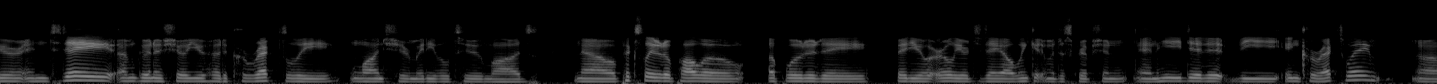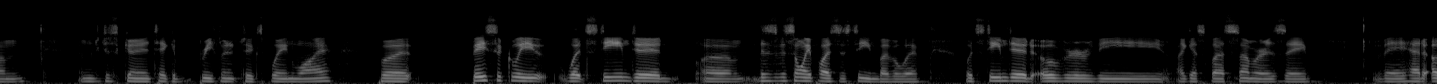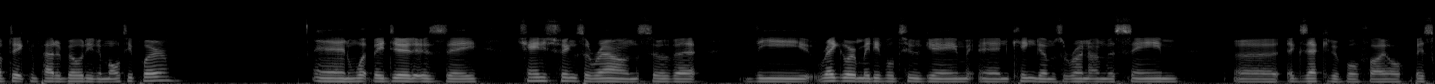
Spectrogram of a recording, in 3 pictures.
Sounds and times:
Speech: 0.0s - 30.6s, 31.8s - 43.0s.

